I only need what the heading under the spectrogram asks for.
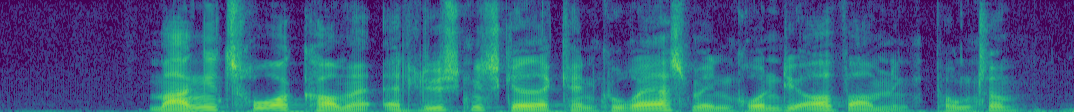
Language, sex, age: Danish, male, 23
